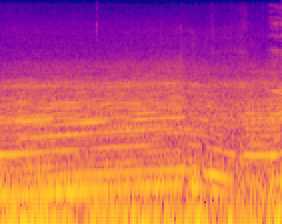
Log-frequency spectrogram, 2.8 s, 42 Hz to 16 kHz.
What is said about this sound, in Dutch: Maar goed, daar gaat het niet per se alleen maar om bij deze 718 Cayman GT4. Want de Cayman GT4 heeft namelijk een party trick. En je hoort het misschien al wel. Hij maakt lekker veel herrie.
